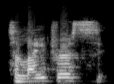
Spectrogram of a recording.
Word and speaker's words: Tayledras: Tadras is how to say it. Um, you know, uh, tress. Um, you can spell it however phonetically you'd like. And I'm sure that Mercedes lackey fans would probably be be outraged at our pronunciation, but we go with the fact that we're Aussies and we say things really weirdly, so that's just our interpretation of it.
